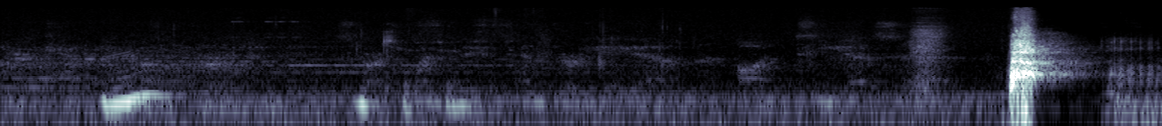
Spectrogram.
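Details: A Shiba Inu gives a few soft, low whines, then a sudden loud, harsh yell at his owner; he yells whenever she sneezes, sniffles or coughs.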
